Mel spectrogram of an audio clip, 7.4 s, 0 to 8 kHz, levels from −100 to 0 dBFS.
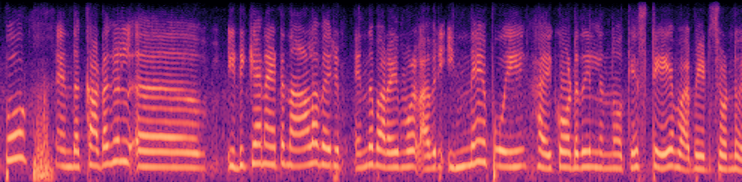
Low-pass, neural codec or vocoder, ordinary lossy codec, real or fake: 7.2 kHz; none; Opus, 16 kbps; real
